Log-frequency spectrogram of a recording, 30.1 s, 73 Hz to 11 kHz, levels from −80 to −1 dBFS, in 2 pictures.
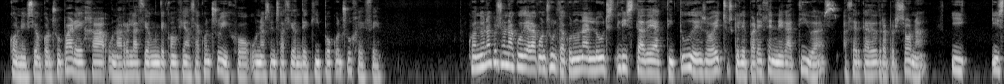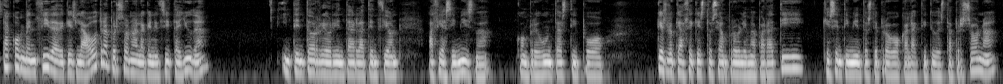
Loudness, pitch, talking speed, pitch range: -21 LUFS, 135 Hz, 175 wpm, 130-150 Hz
